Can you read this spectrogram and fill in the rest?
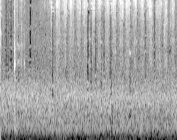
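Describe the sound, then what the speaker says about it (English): A brush scrubs a car throttle body clean, quick back-and-forth scratchy strokes in a steady rhythm, close and fairly quiet with no talking. "So just scrub away."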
